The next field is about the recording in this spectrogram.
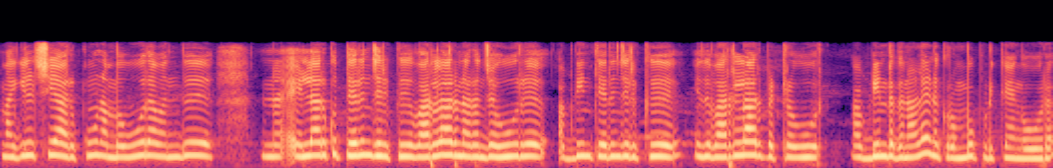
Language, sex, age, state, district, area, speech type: Tamil, female, 18-30, Tamil Nadu, Tiruchirappalli, rural, spontaneous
